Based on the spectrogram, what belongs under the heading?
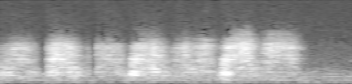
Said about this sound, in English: Now you cut the wood with the saw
